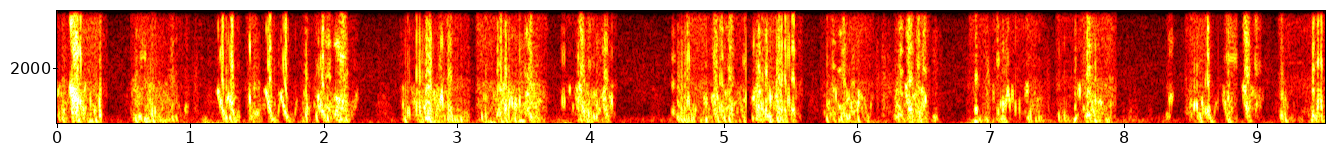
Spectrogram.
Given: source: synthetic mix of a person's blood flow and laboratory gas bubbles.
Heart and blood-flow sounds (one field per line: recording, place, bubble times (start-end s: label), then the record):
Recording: Doppler ultrasound of blood flow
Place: subclavian vein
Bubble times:
0.00-0.38 s: bubbles
0.55-1.00 s: bubbles
1.19-2.27 s: bubbles
2.57-3.11 s: bubbles
3.14-3.69 s: bubbles
3.77-4.21 s: bubbles
4.60-5.60 s: bubbles
5.73-6.13 s: bubbles
6.27-6.63 s: bubbles
6.84-7.44 s: bubbles
7.49-7.95 s: bubbles
8.31-8.38 s: bubbles
8.46-9.05 s: bubbles
9.15-9.52 s: bubbles
From the record:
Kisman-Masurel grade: 343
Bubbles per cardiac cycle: rolling drumbeat, 9 or more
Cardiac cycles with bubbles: 100%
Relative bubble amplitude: loud (0.450 to 0.775)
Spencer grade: 3 (all of the cardiac periods contain showers or single bubble signals, but not dominating or overriding the cardiac motion signals)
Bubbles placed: anywhere in the cardiac cycle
